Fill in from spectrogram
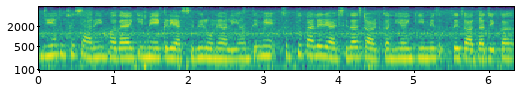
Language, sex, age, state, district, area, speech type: Dogri, female, 18-30, Jammu and Kashmir, Reasi, urban, spontaneous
